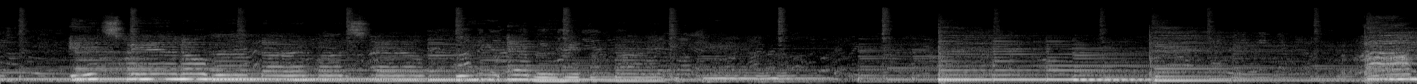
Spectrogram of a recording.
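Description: A live band playing a song, with guitar prominent. The music thins out about eight and a half seconds in and comes back in full about a second later.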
